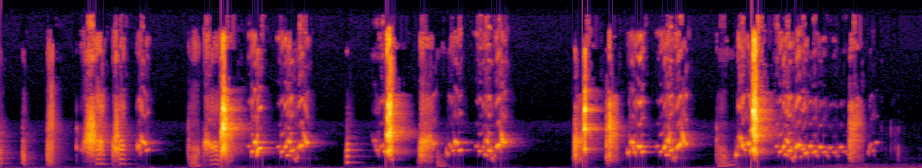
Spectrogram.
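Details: Budgie kept as a pet, chattering and chirping in bursts: high, rapid warbled phrases with sharp tweets and clicks, repeated roughly every few seconds with short pauses, indoors and otherwise quiet.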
